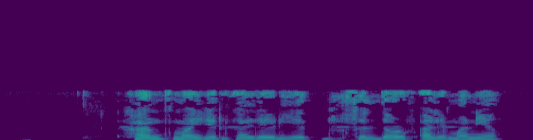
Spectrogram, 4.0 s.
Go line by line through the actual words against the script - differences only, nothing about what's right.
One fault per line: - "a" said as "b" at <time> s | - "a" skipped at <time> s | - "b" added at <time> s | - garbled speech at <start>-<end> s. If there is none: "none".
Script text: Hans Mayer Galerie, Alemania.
- "Düsseldorf" added at 2.4 s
